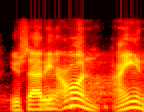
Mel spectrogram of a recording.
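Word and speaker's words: يسارعون: Kanu Yusariguna. Bukan yusariguna, terigu. Yusari'un, ain itu mah.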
